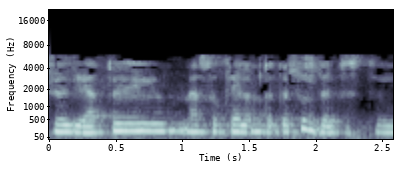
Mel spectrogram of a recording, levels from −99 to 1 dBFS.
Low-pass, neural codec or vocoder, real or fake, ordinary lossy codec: 7.2 kHz; codec, 16 kHz, 2 kbps, FunCodec, trained on Chinese and English, 25 frames a second; fake; MP3, 24 kbps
